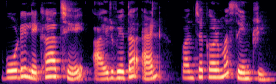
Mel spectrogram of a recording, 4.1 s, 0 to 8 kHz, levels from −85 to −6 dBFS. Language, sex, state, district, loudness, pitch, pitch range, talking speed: Bengali, female, West Bengal, Cooch Behar, -15 LUFS, 235 Hz, 215-265 Hz, 115 wpm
